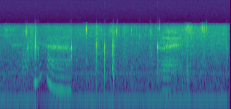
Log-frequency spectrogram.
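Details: An adult male Boston Terrier whines in drawn-out, falling tones indoors to show he is unhappy and wants attention, one of his recurring attention-seeking episodes.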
